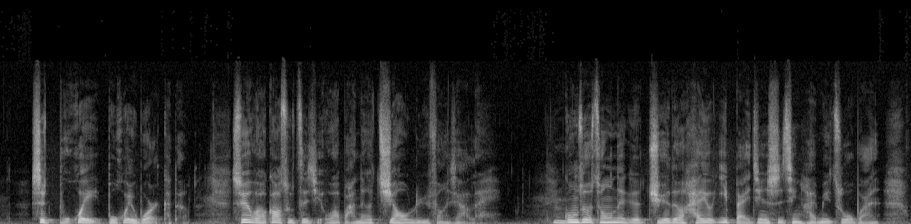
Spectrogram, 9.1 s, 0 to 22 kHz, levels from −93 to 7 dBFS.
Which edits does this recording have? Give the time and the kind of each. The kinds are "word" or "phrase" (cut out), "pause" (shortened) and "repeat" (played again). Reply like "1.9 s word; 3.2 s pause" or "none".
none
